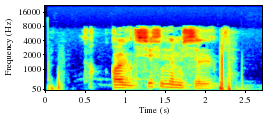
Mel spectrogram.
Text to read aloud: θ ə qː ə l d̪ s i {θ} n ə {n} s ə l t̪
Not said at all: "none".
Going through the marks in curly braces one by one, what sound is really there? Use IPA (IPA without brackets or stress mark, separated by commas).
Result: θ, m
